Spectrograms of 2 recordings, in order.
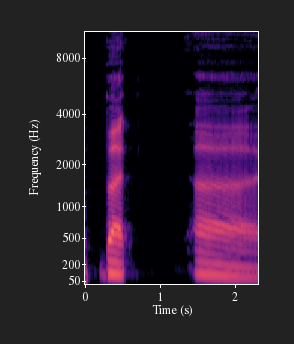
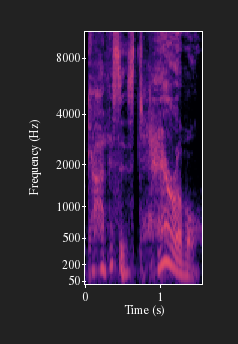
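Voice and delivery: mock whisper; 4 semitones higher, 9 dB quieter than usual. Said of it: "I'm like".

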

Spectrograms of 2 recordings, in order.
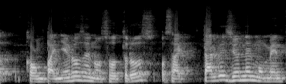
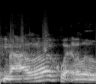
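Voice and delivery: laughing. Real, not acted. Laughs at his own joke.

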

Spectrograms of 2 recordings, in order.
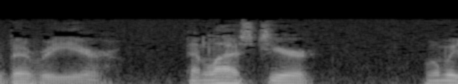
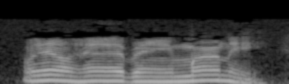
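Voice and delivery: lightly mimicked excuse, pitched up; mock objector; 7 semitones higher than usual. Church member excusing themselves from missions, lightly mocked. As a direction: imitate someone pleading poverty.

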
